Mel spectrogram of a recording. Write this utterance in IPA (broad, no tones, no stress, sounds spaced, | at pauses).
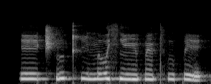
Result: eː t͡ʃʼ ɯ kʰ i n ɤ sʲ ẽː p ɛ̃ tʰ ɯ p e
